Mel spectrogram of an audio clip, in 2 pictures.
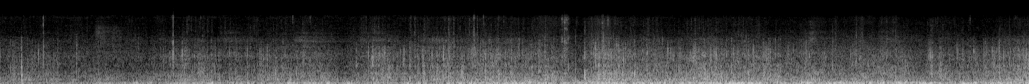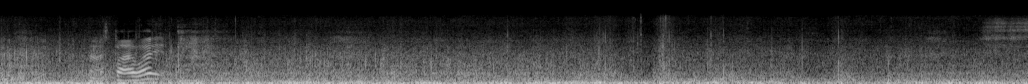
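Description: Wind buffeting a helmet or bar-mounted action camera's microphone, mixed with the rumble of mountain bike tyres rolling over a grassy track. It grows louder over the first several seconds and then stays steady.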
